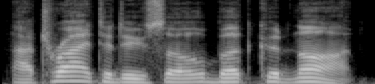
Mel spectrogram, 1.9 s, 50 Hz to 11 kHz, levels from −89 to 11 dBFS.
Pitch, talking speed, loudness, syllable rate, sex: 140 Hz, 255 wpm, -16 LUFS, 4.8 syllables/s, male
